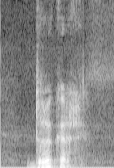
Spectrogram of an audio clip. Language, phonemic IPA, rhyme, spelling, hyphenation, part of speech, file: Dutch, /ˈdrʏ.kər/, -ʏkər, drukker, druk‧ker, noun / adjective, Nl-drukker.ogg
- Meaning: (noun) 1. printer (someone who prints) 2. snap (fastening device); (adjective) comparative degree of druk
